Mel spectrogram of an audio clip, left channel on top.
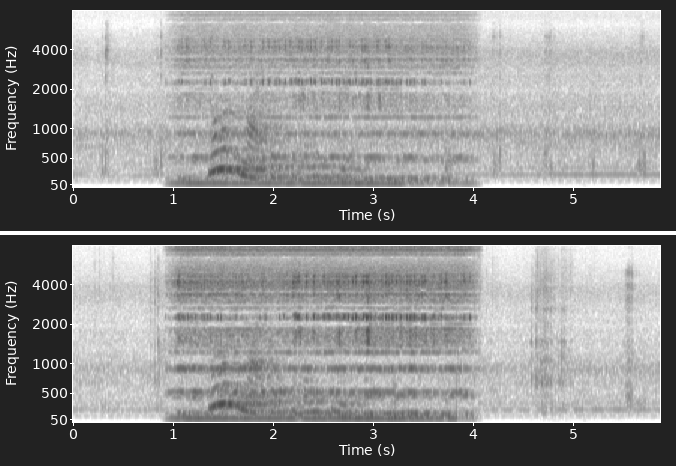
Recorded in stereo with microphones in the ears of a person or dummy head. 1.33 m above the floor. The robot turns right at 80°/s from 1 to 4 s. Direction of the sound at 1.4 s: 125° left.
